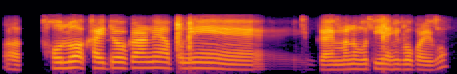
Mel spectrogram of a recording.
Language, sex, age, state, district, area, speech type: Assamese, male, 30-45, Assam, Lakhimpur, urban, conversation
